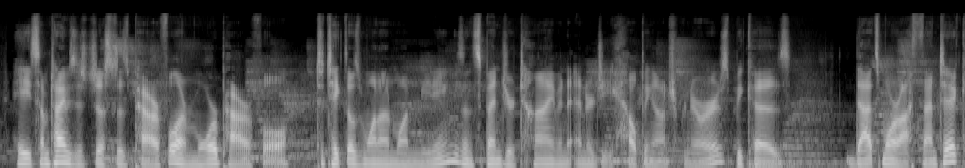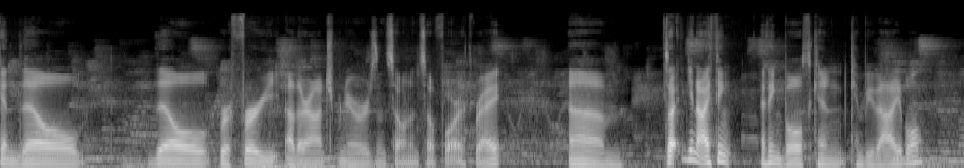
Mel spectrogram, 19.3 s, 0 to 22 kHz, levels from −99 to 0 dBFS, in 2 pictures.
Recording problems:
background chatter; noticeable; throughout; 3 voices, 20 dB below the speech

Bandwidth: 14.5 kHz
